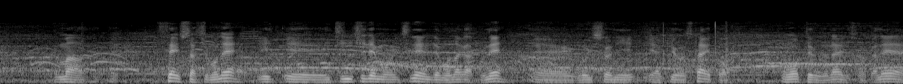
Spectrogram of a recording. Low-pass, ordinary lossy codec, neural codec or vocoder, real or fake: none; none; none; real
